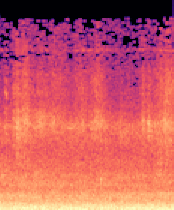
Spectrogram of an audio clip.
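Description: Steady background noise with a low hum, over soft scrapes of a silicone spatula stirring chopped lulo and sugar in a nonstick pot.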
